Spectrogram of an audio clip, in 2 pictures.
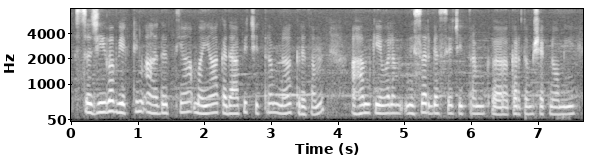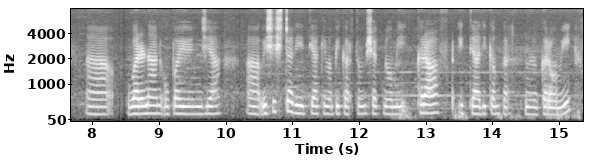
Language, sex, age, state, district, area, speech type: Sanskrit, female, 18-30, Karnataka, Chikkamagaluru, rural, spontaneous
